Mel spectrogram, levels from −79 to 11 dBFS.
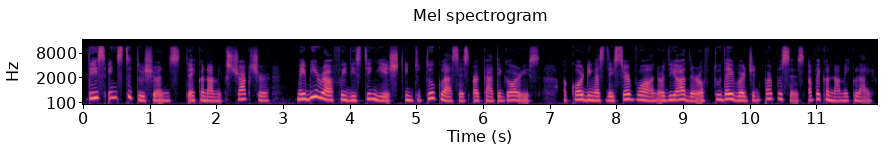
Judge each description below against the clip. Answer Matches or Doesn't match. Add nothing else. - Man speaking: Doesn't match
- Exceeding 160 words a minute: Doesn't match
